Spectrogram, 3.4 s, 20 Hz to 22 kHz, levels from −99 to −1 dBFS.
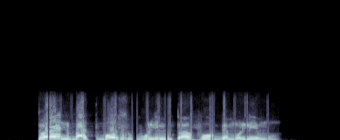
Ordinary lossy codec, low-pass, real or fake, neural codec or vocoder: Opus, 24 kbps; 7.2 kHz; real; none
